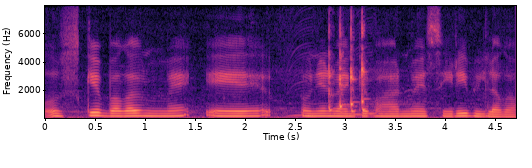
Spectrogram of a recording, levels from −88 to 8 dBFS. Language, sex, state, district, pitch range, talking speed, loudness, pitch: Hindi, female, Bihar, Vaishali, 170-180 Hz, 180 wpm, -20 LUFS, 175 Hz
